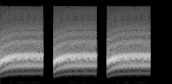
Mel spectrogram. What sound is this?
3 alarm long c
3 long alarm blasts. Model 3
alarm, futuristic, gui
